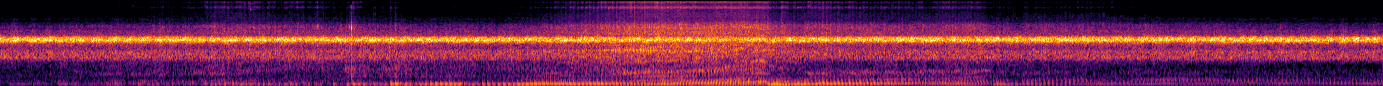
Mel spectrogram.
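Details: Frogs calling from rice paddies near a home, a dense, steady chorus forming continuous high trilling bands, while a motor vehicle passes with a rising and falling engine drone in the middle.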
